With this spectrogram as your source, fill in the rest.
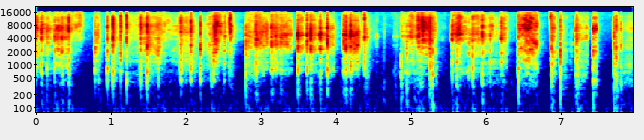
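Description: Long painted nails tap rapidly across the face and edges of a closed, seemingly full, flat printed cardboard box holding 36 watercolor brush pens. The taps are crisp, bright and dry, mixed with light scratchy scrapes, and die away almost instantly with no low thud.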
